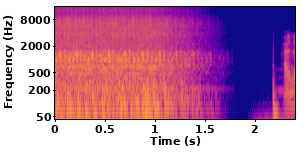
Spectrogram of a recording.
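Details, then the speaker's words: Chrysler PT Cruiser GT engine started the morning after a two-hour drive: heavy, rapid diesel-like clattering knock over a rough idle; sheared cam pin left a valve stuck open. "thinking that sounds horrible it does this all happened a while ago but i figured i should make a video of it since it's pretty interesting after taking a two-hour drive home and parking the car the next morning when we started up i noticed it sounded like a diesel"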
